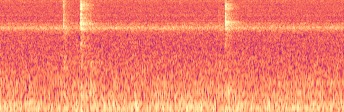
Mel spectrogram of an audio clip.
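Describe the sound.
Computer mouse clicks on a picture: a couple of sharp, faint ticks less than a second apart over a low, steady hiss.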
